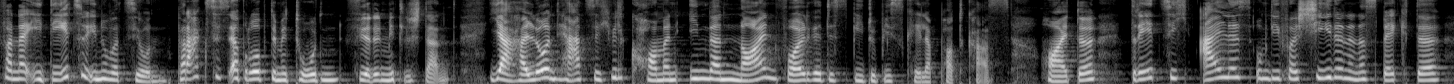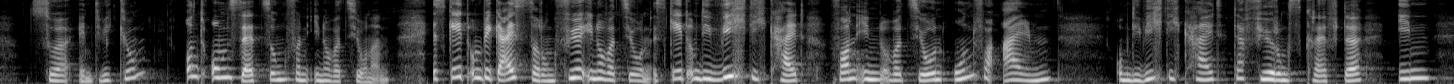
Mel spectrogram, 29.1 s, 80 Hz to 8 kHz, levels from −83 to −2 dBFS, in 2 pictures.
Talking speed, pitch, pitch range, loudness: 120 wpm, 245 Hz, 215-275 Hz, -20 LUFS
